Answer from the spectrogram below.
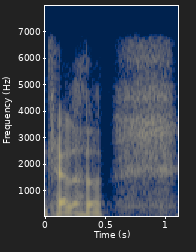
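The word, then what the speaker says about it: Kelleher: it's a Gaelic version of Kevin Quin Kalaher. Yeah. Have to do a bit of research otherwise you know we mispronounce names on the show.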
